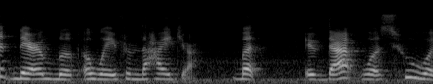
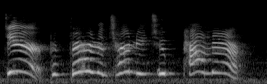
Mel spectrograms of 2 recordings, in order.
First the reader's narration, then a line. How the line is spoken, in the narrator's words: from a river behind us, a familiar female voice shouted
